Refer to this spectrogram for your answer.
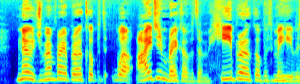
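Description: An animated woman speaks with an Irish accent. The recording is very clean and dry, close with no echo, against a silent background. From Ireland, lived in Kilkenny. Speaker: podcast co-host. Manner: chatty, animated storyteller.

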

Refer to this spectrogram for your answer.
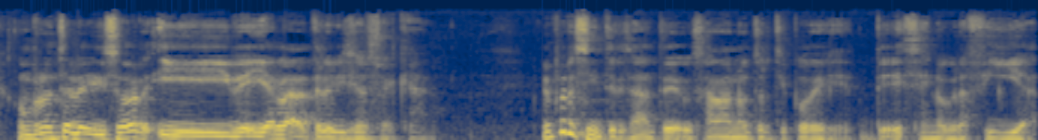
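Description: A man's fairly low voice with very wide pitch swings. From Colombia. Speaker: immigrant interviewee. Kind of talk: casual interview. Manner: halting. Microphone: too quiet.

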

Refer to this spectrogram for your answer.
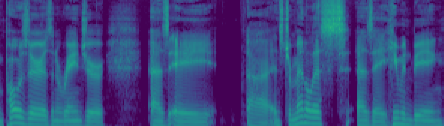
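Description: With a Canadian accent, a man speaks at a fairly slow pace in a medium pitch, with ordinary pitch variation and very even loudness on a very clean recording with a silent background. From Canada. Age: 30s. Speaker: guitarist. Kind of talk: casual chat. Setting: studio. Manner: halting.

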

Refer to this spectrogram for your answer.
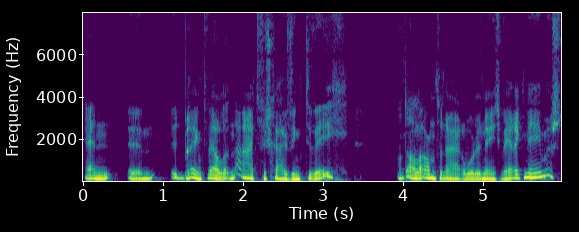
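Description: A man's somewhat breathy voice, fairly high in pitch, with a dark, mellow tone and lively intonation. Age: 60s. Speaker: law professor and lawyer. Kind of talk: interview.

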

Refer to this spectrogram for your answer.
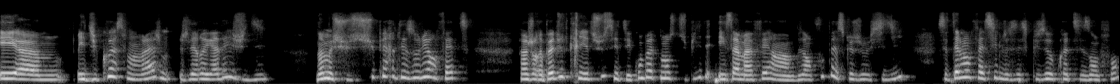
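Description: A woman rattles off words very fast, high in pitch and with lively intonation. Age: 30s. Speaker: author and illustrator. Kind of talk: casual interview. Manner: halting.

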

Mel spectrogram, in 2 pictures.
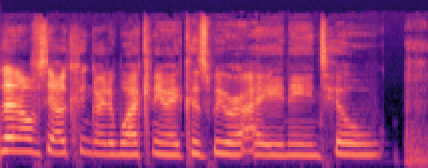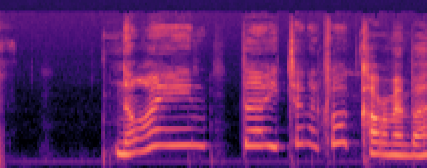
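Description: A high-pitched woman talks at a very fast pace with very wide pitch swings. Long, frequent pauses break up her speech. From England. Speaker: podcast co-host. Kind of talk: casual chat.

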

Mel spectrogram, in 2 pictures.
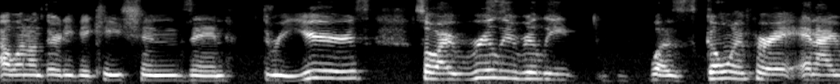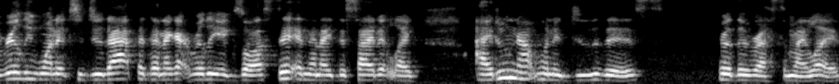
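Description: Fairly quick speech from a woman at medium pitch with ordinary pitch variation, against noticeable background noise. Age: 20s. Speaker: YouTube creator. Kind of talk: casual chat.

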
